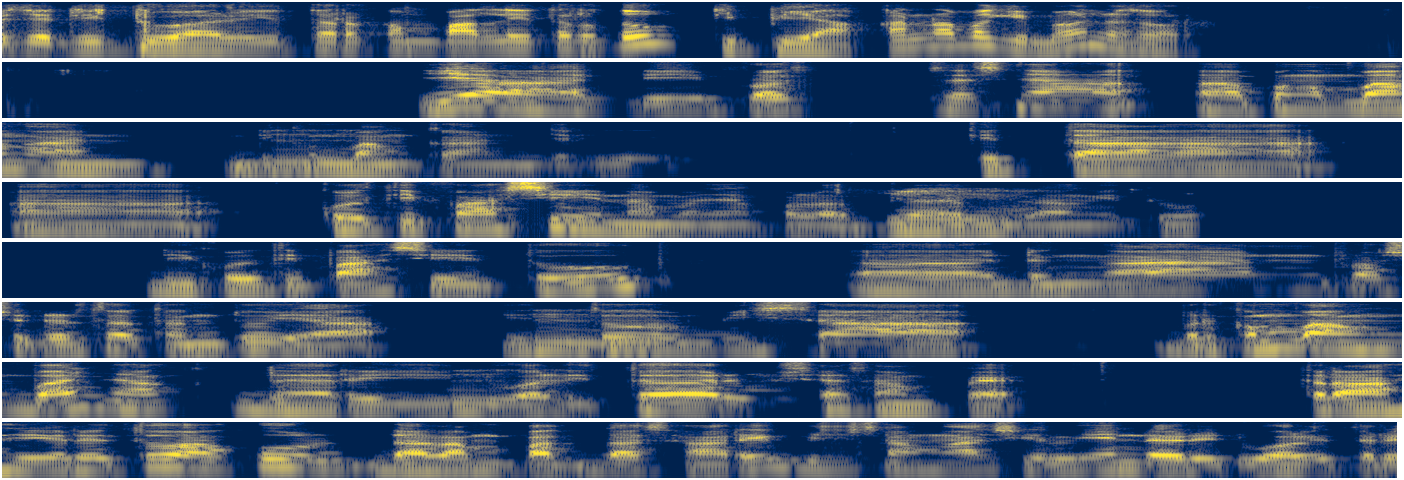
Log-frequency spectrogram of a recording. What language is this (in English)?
Indonesian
